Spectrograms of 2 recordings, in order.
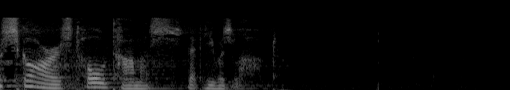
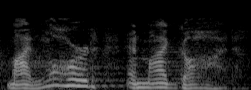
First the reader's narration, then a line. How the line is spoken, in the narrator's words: When Thomas saw Jesus' scars, he cried out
